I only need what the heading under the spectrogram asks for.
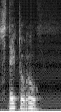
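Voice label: "steatorroe", Dutch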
